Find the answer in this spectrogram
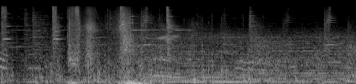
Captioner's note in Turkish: Ok fırlatma sesi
